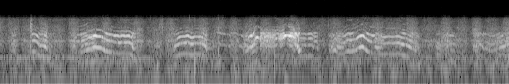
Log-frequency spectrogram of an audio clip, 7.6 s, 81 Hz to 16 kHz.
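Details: One-week-old Komondor puppies from a kennel litter born in March 2018. Several puppies whimper and squeal continuously in thin, wavering rising-and-falling cries that overlap one another, with a louder burst near the middle and a low background hum throughout.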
